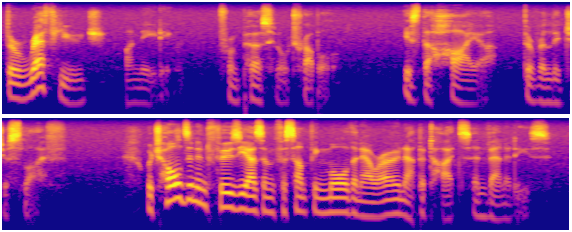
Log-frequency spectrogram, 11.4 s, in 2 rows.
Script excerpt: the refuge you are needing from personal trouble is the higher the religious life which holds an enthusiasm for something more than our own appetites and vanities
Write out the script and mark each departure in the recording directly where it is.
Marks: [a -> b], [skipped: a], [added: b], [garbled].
the refuge [skipped: you] are needing from personal trouble is the higher the religious life which holds an enthusiasm for something more than our own appetites and vanities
